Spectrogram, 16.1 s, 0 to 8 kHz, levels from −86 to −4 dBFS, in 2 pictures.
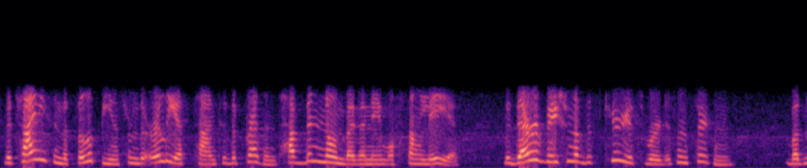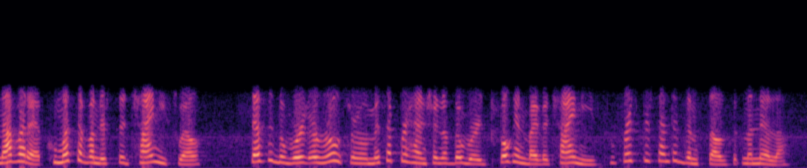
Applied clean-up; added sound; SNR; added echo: none; none; none; none.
